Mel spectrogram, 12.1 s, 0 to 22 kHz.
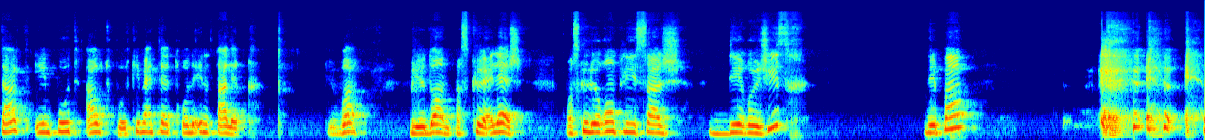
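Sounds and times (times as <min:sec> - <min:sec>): woman coughing: 0:11.0 - 0:12.0.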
